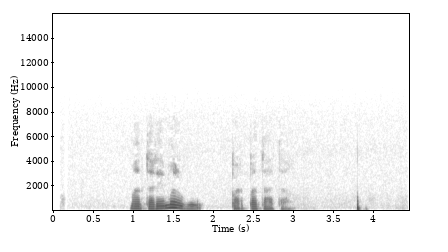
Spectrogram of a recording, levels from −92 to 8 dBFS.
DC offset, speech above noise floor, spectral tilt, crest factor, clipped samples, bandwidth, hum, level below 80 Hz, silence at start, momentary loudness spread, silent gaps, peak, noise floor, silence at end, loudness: under 0.1%; 38 dB; -8.5 dB/octave; 22 dB; under 0.1%; 9 kHz; none; -70 dBFS; 0.95 s; 18 LU; none; -16 dBFS; -72 dBFS; 0.6 s; -36 LUFS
